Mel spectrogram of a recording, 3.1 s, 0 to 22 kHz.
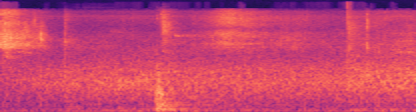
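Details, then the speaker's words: BWK12 washing machine on spin: a loud, helicopter-like deep rough rumble that drones on as the drum slows. The seal above failed and let water drip into the drum bearing, washing out its grease, so the bearing failed; the mechanism is to be replaced. "O rolamento estoura, né? É, é. fica sem graxa nenhuma [roncando] e fica com essa barulheira danada aqui,"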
